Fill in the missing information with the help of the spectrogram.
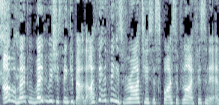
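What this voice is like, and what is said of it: Beautiful accent. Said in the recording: “I love, love hearing your voice ... You have a beautiful accent.”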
